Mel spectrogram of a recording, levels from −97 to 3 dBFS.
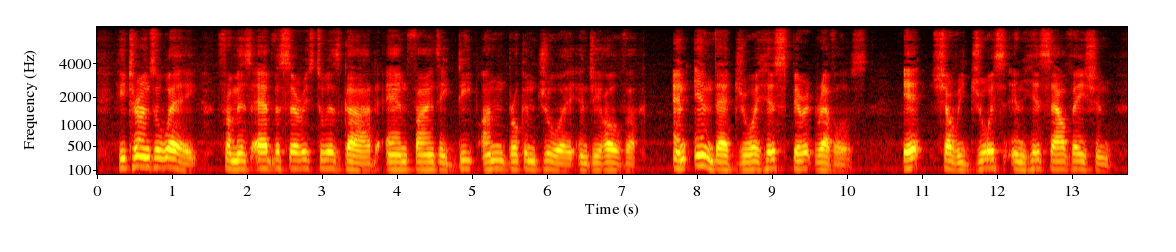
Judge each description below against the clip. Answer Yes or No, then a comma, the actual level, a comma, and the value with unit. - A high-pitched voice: No, low, 120 Hz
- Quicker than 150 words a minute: No, slow, 135 wpm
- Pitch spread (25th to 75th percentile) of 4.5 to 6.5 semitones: No, average, 2.8 semitones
